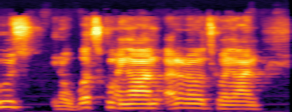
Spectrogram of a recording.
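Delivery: fast, panicked, confused, freaked-out rambling. Voicing a player's character who cannot tell what's going on: freaked out and confused. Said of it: "you're so freaked out".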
